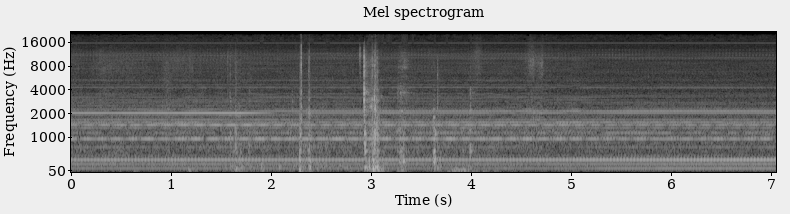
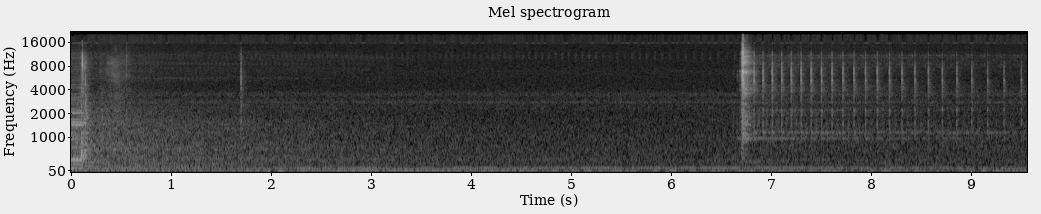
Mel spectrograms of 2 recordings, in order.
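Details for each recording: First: 1976 White-Westinghouse front-load washer motor Q174461 (3-belt), running on the bench: a steady hum with a few sharp, irregular metallic rattles. A loose spring is chattering against the frame. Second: 1976 Westinghouse front-load washer motor Q174461 (3-belt), switched off after running: quiet coast-down, then a sharp click and fading ticks as the centrifugal switch drops the start winding back in just before it stops; normal behaviour.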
